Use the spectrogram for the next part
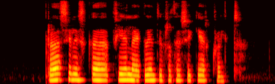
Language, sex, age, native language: Icelandic, female, 20-29, Icelandic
